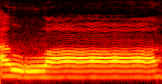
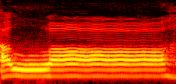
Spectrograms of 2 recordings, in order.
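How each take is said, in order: No difference in how they are said.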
